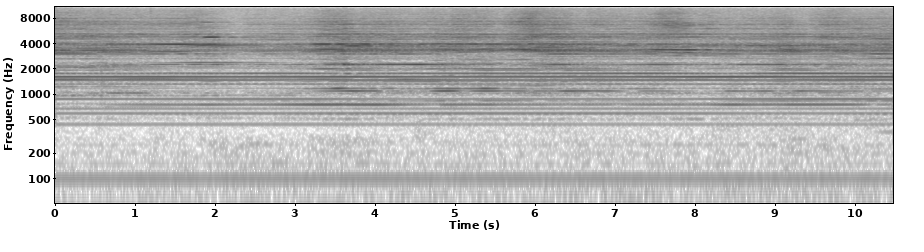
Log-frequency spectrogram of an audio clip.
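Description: Experimental electroacoustic drone from guitar, live electronics and prepared drums: many steady, overlapping high tones layered over a constant low hum, shifting slowly and swelling slightly at times, with no beat.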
